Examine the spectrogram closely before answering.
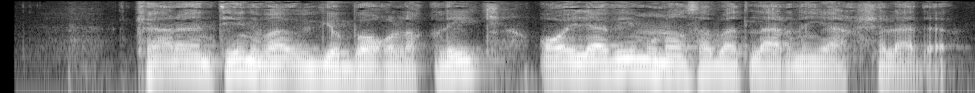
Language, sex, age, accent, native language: Uzbek, male, 25-34, Toshkent shahri, Uzbek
